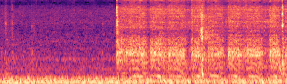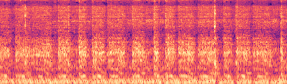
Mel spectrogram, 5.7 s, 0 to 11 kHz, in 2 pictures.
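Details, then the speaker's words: Wrecked Honda S2000 with unknown engine, first start on weak battery after hard cranking: engine catches and settles into a choppy, uneven idle with irregular pulses, smoking; rough idle. "Oh, come on. Come on. Come on. We were close. Oh, that sounds a lot better. Oh my gosh, it lives with a bad idle grip."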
